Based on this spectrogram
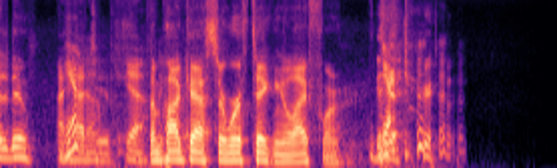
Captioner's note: laughing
